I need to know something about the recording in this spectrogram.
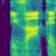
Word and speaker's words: Ivica: Man, shout out to Vicha Zubac. Honestly, I didn't know how to say his first name. It's either. Ivica. I've always just called It- him Zubac. Yeah, it's a Vicha Zubac.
